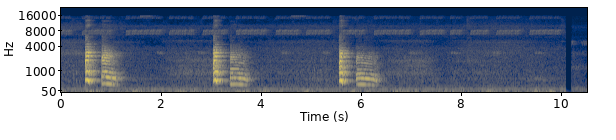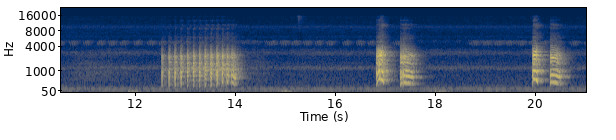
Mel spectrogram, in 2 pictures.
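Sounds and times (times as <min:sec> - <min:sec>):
gecko to-kek calls: 0:00.4 - 0:04.0, 0:04.9 - 0:07.1, 0:12.5 - 0:14.2.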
